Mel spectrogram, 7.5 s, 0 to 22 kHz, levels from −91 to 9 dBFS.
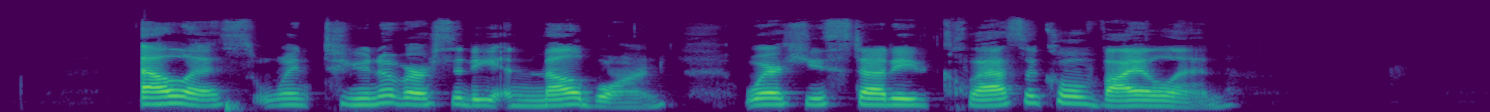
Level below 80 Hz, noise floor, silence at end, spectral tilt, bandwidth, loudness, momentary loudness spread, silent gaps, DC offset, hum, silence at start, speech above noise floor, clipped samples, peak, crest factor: -74 dBFS; under -90 dBFS; 1.4 s; -4.5 dB/octave; 12 kHz; -22 LUFS; 14 LU; none; under 0.1%; none; 0.7 s; over 68 dB; under 0.1%; -2 dBFS; 22 dB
